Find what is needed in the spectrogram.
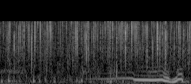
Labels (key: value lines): label: biophony, cascading saw
recorder: SoundTrap 600 or HydroMoth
